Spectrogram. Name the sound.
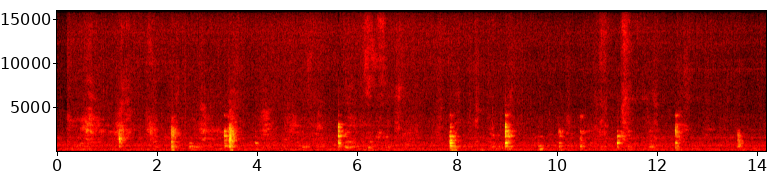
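raw onions frying in a pan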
